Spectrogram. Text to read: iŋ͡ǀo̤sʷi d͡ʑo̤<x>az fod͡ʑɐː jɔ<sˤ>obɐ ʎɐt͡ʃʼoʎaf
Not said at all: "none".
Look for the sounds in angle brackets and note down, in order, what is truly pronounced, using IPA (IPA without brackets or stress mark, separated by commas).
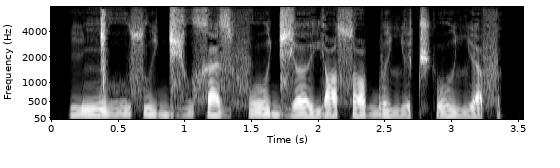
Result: x, sˤ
